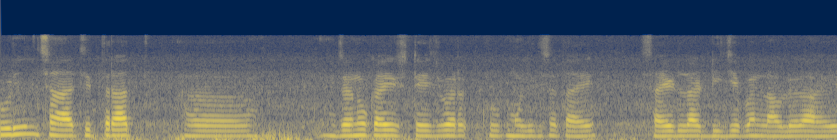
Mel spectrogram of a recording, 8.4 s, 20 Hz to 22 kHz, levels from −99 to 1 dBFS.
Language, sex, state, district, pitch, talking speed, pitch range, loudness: Marathi, male, Maharashtra, Pune, 150 Hz, 105 wpm, 145-155 Hz, -17 LUFS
